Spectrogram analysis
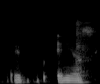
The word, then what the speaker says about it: Ineos: How do you pronounce that again? Ineos.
